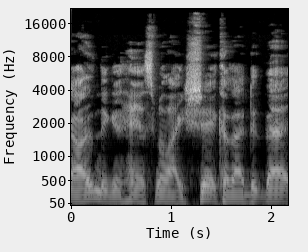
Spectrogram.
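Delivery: plain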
